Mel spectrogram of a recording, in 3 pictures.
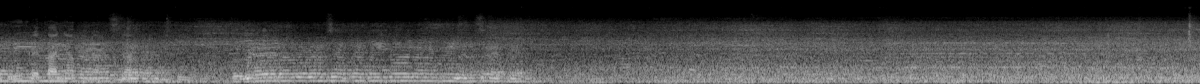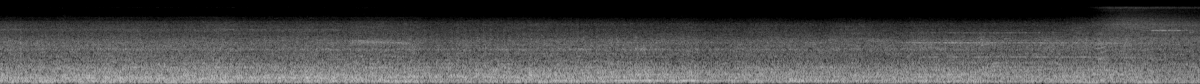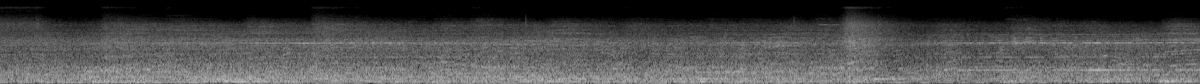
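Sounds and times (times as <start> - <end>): train locomotive rumble: 0.0 - 36.0
train wheels on rails: 0.5 - 36.0
faint high squeal: 21.1 - 24.1.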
